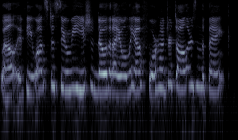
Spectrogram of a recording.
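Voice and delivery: crying while talking. Retelling what she said to an officer while crying: imitating her own past crying. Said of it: "And so I'm crying".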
